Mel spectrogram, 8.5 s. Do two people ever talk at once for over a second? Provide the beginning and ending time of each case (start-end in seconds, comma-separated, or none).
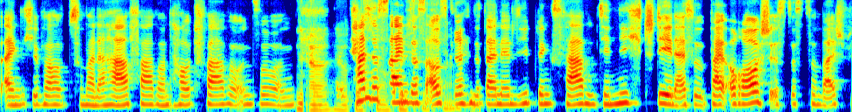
3.0-4.6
